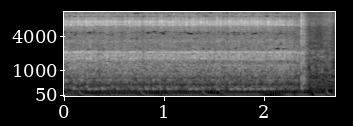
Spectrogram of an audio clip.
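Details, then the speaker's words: Yamaha NMAX with bore-up idles with a loud, dry clattering rattle from the CVT side with the cover off; sliders and pulley fine, noise traced to a loose starter-gear bushing/thin bearing. "Suaranya masih keras bagian sini ya, rotok-rotok. Kita coba cek gigi starternya."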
